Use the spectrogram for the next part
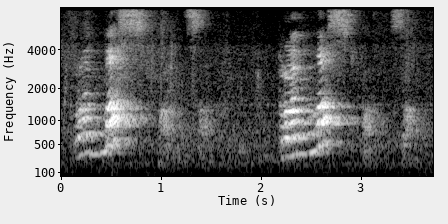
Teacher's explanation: I don't actually have that option, it's all very nice of you to say, but I must find it. And so the focus now is on must, which gives us a contrast between negative and positive polarity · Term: narrower focus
